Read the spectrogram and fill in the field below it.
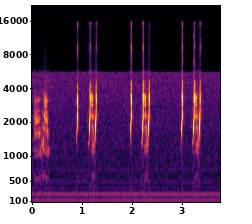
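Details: Common quail: a short nasal buzz, then sharp high triple-note bursts that recur every second, against a low continuous hum.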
